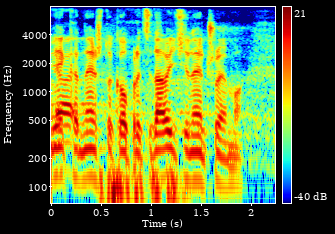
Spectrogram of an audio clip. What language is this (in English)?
Serbian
